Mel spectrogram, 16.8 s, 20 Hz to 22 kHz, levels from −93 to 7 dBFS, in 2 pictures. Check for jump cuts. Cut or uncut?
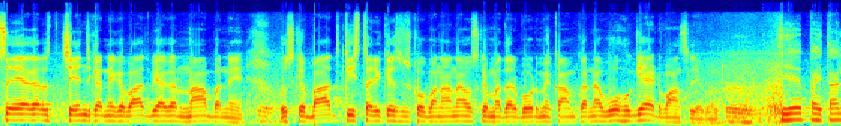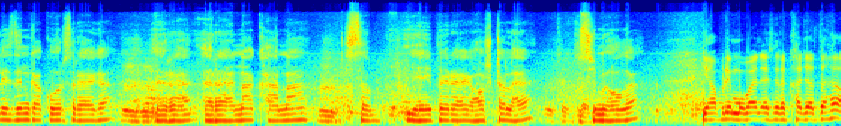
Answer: cut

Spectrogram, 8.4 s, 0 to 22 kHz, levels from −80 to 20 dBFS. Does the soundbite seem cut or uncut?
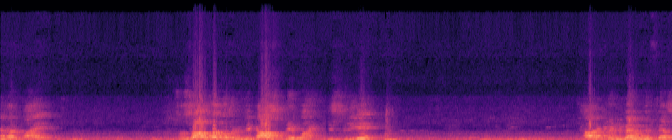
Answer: cut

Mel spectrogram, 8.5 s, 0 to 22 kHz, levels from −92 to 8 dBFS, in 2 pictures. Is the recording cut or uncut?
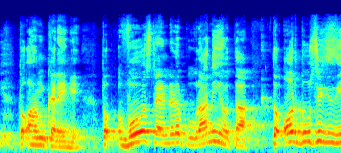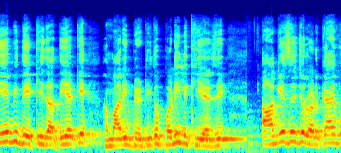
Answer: uncut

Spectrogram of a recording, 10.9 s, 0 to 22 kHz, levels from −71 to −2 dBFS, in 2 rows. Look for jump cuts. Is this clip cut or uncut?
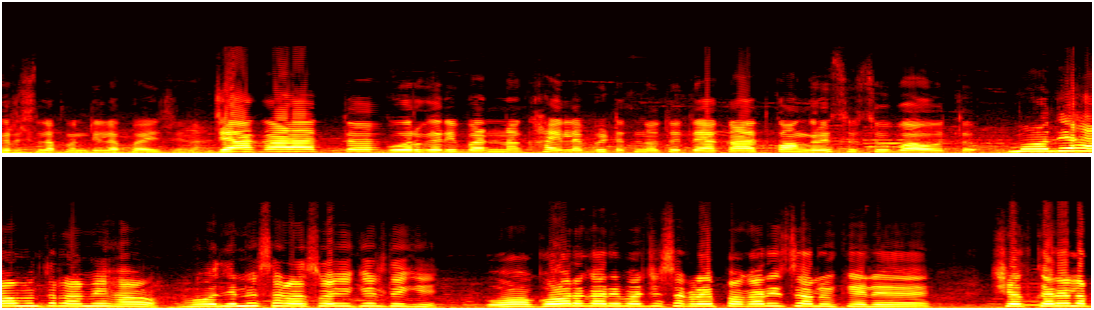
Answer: cut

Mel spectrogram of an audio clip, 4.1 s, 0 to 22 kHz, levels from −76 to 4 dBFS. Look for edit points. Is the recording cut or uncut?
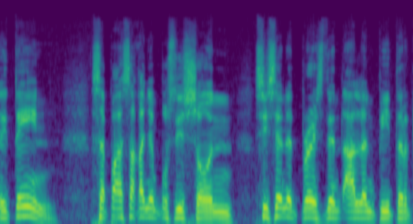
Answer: uncut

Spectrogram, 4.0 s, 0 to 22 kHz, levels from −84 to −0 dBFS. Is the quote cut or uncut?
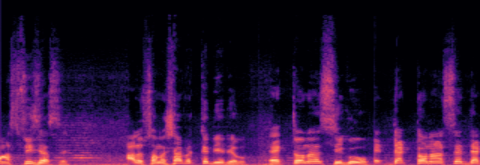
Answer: cut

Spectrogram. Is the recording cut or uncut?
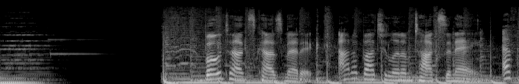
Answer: uncut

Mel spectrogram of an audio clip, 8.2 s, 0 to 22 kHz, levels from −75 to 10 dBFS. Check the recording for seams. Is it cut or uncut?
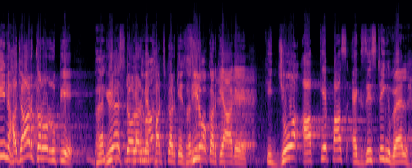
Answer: cut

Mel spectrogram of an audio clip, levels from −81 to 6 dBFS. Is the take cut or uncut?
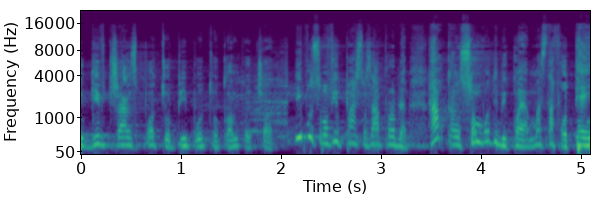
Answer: cut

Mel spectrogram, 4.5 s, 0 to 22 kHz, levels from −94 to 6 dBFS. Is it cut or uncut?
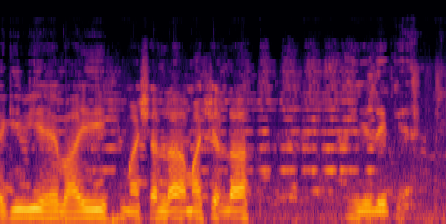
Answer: uncut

